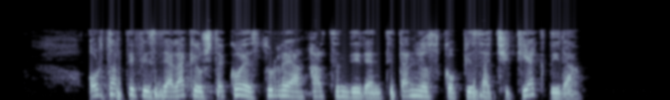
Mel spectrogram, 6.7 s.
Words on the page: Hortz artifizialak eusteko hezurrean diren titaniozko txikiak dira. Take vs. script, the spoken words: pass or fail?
fail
